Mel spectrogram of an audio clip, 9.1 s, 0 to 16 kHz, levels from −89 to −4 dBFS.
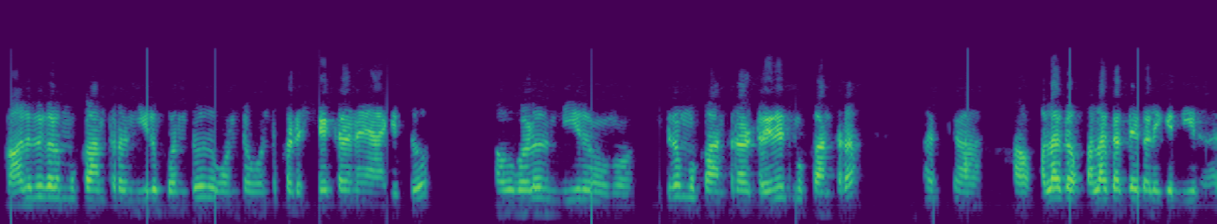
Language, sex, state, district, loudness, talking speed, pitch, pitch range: Kannada, male, Karnataka, Chamarajanagar, -24 LUFS, 110 wpm, 150 Hz, 140-160 Hz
